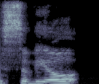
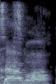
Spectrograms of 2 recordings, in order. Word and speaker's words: Savile: 2012 Jimmy Savile allegations. Again, Savile.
